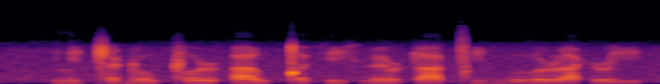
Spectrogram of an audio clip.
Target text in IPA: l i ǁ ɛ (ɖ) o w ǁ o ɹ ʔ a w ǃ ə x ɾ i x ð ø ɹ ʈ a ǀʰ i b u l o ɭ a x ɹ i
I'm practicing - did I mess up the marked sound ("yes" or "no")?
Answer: no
